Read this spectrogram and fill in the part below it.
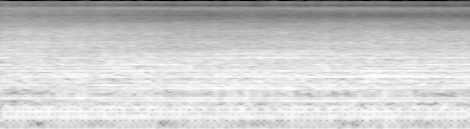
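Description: A riding lawnmower engine runs steadily at close range, a continuous loud idle-like drone holding even throughout with no speech over it.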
